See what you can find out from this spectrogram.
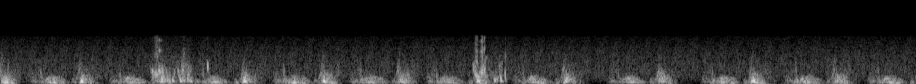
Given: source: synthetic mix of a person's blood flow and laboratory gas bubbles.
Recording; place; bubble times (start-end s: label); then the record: Doppler ultrasound of blood flow; precordium
1.49-1.94 s: bubbles
2.04-2.12 s: bubbles
4.72-5.08 s: bubbles
From the record:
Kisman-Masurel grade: 212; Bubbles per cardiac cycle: several, 3 to 8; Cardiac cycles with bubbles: 1 to 10%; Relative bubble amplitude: moderate (0.250 to 0.450); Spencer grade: 1 (occasional bubble signal discernible with the cardiac motion signal, with majority of cardiac periods free of bubbles); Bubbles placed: anywhere in the cardiac cycle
